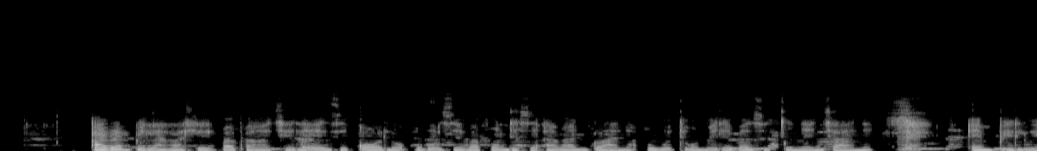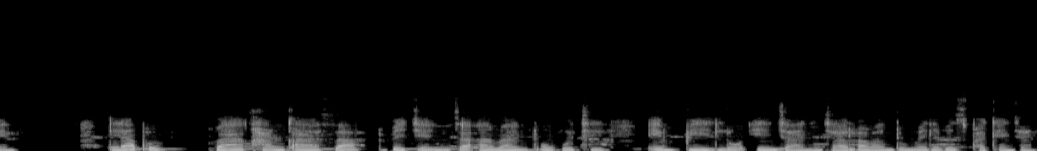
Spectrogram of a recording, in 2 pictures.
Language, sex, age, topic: North Ndebele, female, 25-35, health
